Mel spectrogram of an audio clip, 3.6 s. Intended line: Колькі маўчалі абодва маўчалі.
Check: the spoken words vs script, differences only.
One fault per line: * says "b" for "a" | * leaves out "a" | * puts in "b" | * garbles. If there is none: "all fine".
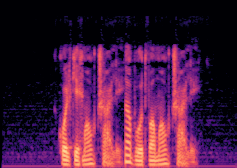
all fine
